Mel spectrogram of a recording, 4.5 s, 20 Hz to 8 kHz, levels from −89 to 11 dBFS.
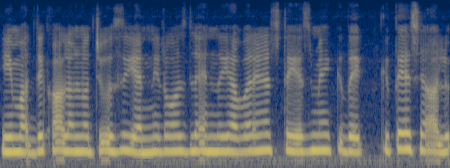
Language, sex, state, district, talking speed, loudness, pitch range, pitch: Telugu, female, Andhra Pradesh, Sri Satya Sai, 145 wpm, -15 LUFS, 220-240 Hz, 230 Hz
